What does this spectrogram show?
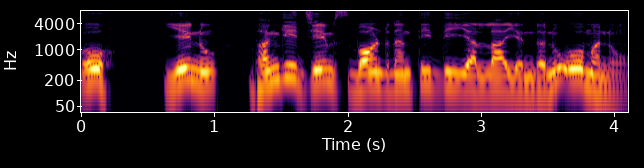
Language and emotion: Kannada, neutral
